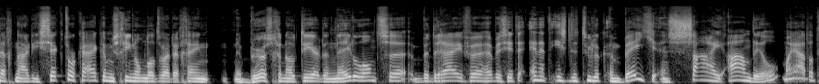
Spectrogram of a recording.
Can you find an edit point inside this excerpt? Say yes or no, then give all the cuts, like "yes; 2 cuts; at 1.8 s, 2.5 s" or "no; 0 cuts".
no; 0 cuts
